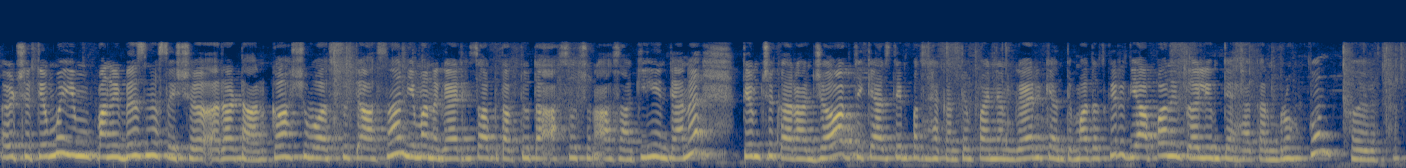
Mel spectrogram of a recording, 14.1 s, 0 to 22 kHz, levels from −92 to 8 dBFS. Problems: none marked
